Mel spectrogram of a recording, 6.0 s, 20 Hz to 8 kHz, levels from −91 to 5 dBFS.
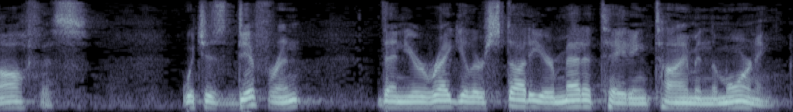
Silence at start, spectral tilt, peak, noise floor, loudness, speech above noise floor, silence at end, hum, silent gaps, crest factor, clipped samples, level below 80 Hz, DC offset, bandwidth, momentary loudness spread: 0 s; -5.5 dB/octave; -10 dBFS; -54 dBFS; -25 LUFS; 30 dB; 0.1 s; none; none; 16 dB; under 0.1%; -62 dBFS; under 0.1%; 8 kHz; 8 LU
